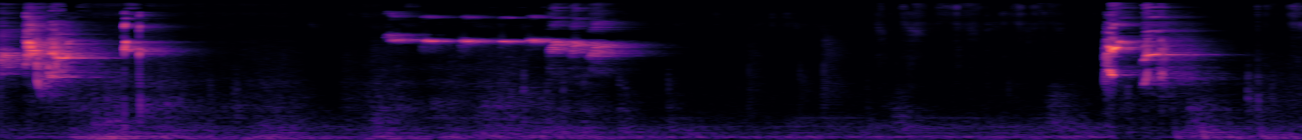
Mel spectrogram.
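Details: Pet lovebirds, a family of six kept indoors, eating and singing: sharp high chirps, a thin rising whistled note in the middle, then another burst of shrill chirps at the end, with a faint low hum behind.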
